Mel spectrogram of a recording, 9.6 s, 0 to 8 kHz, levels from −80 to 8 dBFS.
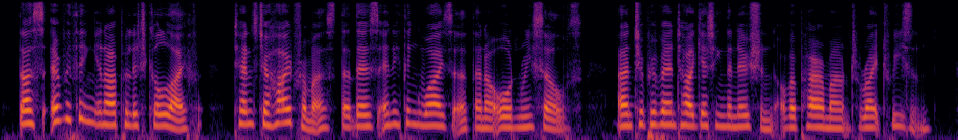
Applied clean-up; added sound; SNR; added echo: none; none; none; none.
